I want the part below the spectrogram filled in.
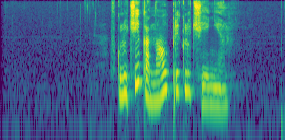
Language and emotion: Russian, neutral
